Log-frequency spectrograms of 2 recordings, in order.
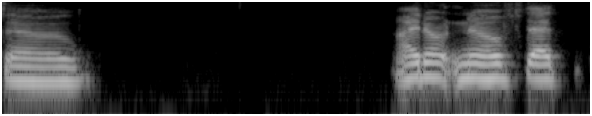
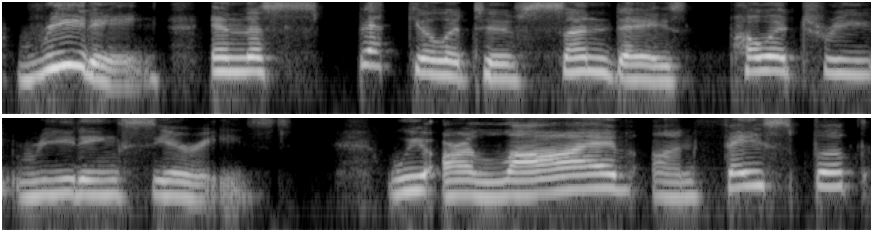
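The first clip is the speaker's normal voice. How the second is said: big, emphatic announcer delivery; event host's welcome; 4 semitones higher, 5 dB louder than usual. Real, not acted. Host welcoming viewers to the poetry reading series, grand announcer voice. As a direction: open the show with lifted, ringing emphasis.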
